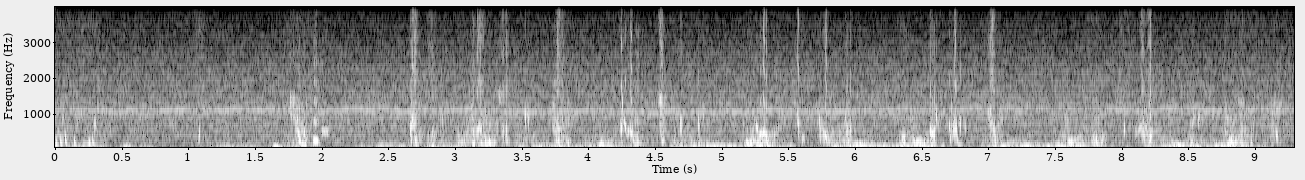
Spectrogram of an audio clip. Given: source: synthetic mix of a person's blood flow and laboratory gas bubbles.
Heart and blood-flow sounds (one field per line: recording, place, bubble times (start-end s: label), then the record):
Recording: Doppler ultrasound of blood flow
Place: precordium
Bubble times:
0.00-0.34 s: bubbles
1.04-1.12 s: bubbles
1.73-2.07 s: bubbles
2.63-2.92 s: bubbles
3.00-3.43 s: bubbles
3.50-3.59 s: bubbles
3.71-3.90 s: bubbles
4.07-4.47 s: bubbles
4.52-4.74 s: bubbles
4.79-4.90 s: bubbles
5.15-5.44 s: bubbles
5.54-5.64 s: bubbles
5.71-6.02 s: bubbles
6.32-6.42 s: bubbles
6.51-6.65 s: bubbles
6.68-6.85 s: bubbles
6.99-7.12 s: bubbles
7.73-7.89 s: bubbles
7.98-8.06 s: bubbles
8.09-8.27 s: bubbles
8.48-8.65 s: bubbles
8.77-9.03 s: bubbles
9.10-9.22 s: bubbles
From the record:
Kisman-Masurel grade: 243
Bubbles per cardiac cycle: several, 3 to 8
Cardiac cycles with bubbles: 100%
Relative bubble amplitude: loud (0.450 to 0.775)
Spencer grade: 3 (all of the cardiac periods contain showers or single bubble signals, but not dominating or overriding the cardiac motion signals)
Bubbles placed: anywhere in the cardiac cycle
